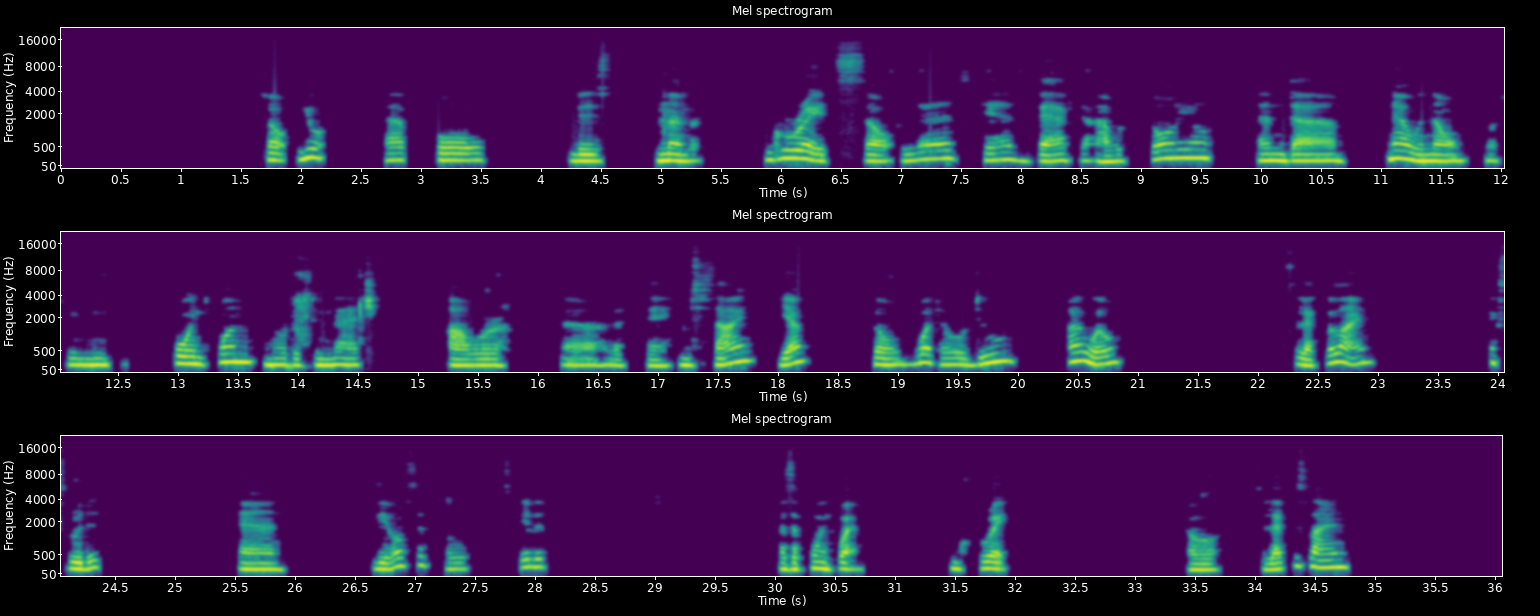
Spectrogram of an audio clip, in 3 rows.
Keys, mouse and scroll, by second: 1.2 alt+middle click, 1.6 alt+click, 1.8 alt+right click, 2.2 alt+middle click, 4.9 alt+b, 5.9 alt+right click, 6.4 alt+middle click, 6.7 alt+right click, 7.0 alt+click, 7.8 alt+right click, 8.0 alt+middle click, 8.4 alt+click, 8.9 alt+right click, 9.4 alt+middle click, 10.3 alt+right click, 10.8 alt+middle click, 11.0 alt+right click, 11.2 alt+click, 12.2 alt+click, 13.6-14.3 scroll down 1, 15.3 Delete, 15.5 alt+click, 15.8 alt+right click, 17.0-17.3 alt+scroll down 2, 17.3 ctrl+1, 17.6 alt+click, 18.0 alt+middle click, 18.2 alt+scroll down 1, 18.4 alt+click, 18.7 alt+middle click, 19.7 alt+right click, 21.1 alt+right click, 21.4 right click, 22.1 double click, 22.4-22.9 alt+scroll down 1, 22.9 shift+right click, 23.7 alt+right click, 23.9 alt+middle click, 25.4 double click, 28.9 typing, 28.9 Return, 30.6 alt+middle click, 31.1 right click, 31.6-32.0 scroll down 1, 32.1 alt+right click, 33.5 shift+click, 33.6 shift+double click.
